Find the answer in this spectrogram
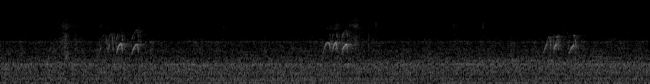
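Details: White-browed babblers foraging in ground-storey leaf litter in Victoria, Australia, in June 2020, give short bursts of harsh, chattering notes about every two seconds, over steady background hiss.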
